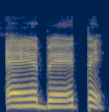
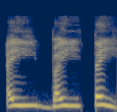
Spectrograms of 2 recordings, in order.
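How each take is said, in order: First: The letter names use a plain 'e' vowel. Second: The letter names use an 'ai' gliding vowel. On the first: This is the habitual Urdu-influenced reading. The speaker calls it wrong. "लेकिन हम पढ़ते क्या है" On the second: This is the true Arabic way of reading. The speaker calls it right. "असल में वो पढ़ने का क्या है तरीका"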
